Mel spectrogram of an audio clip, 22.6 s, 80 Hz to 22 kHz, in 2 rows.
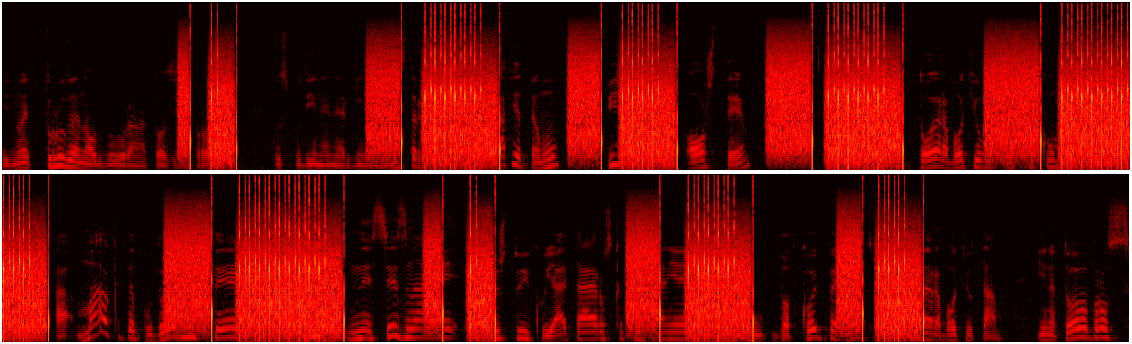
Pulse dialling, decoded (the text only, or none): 1 6 4 6 0 9 1 5 3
